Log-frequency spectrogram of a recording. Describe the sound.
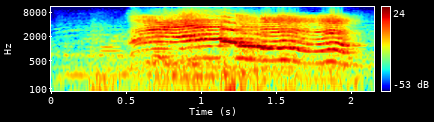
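A young girl crying in a tantrum: a loud, sustained, high wailing cry that swells in after a brief quieter start and carries on without a break to the end.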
